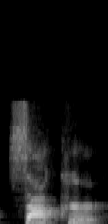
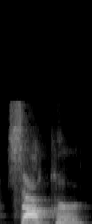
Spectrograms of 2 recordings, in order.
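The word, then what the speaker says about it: soccer: 자, s o를 읽고 c어를 읽을게요. 따라하세요. 원래는 socer 하는데 so 입을 크게 버릴게요. 다시 한 번 더 socker 그렇죠? 그래서 C가 크크크 발음이 나는데 C가 두 번 쓰이는 거를 여러분 잘 보셔야 되겠어요.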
